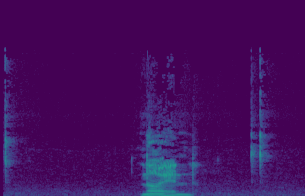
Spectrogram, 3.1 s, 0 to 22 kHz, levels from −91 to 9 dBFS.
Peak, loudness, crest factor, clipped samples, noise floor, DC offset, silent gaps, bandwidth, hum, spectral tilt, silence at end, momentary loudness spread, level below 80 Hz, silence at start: -18 dBFS; -38 LUFS; 26 dB; under 0.1%; -71 dBFS; under 0.1%; none; 16.5 kHz; none; -2.5 dB/octave; 0.35 s; 19 LU; -80 dBFS; 0.05 s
